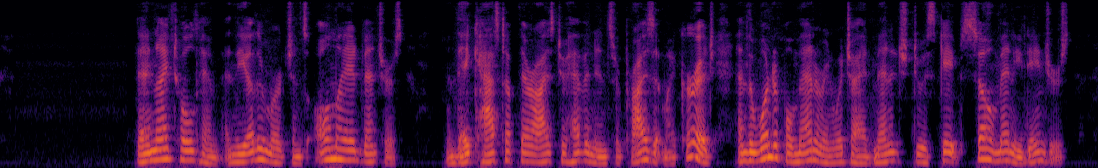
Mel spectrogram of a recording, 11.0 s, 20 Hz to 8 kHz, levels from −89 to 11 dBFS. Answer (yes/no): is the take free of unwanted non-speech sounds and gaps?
yes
